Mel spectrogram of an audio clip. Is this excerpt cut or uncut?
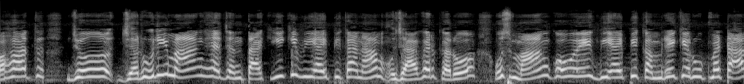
uncut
